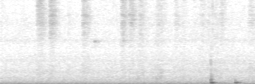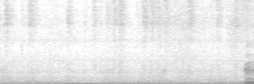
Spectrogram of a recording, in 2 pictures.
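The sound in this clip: Pen writing on paper, a faint, steady scratching and rustle with two brief louder taps partway through.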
